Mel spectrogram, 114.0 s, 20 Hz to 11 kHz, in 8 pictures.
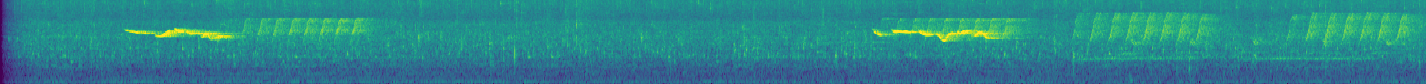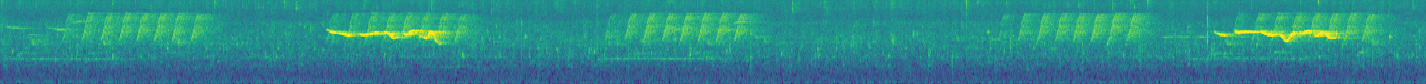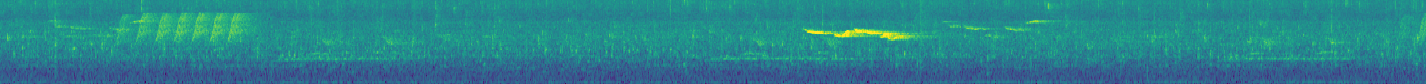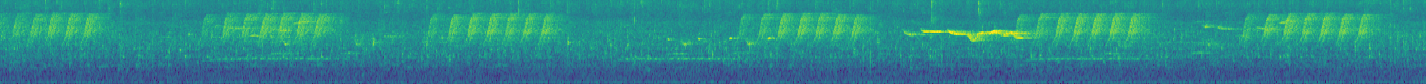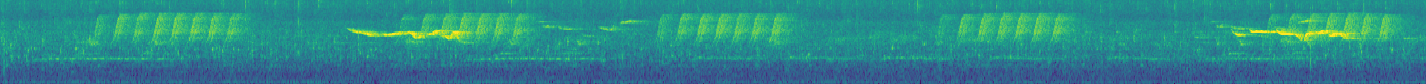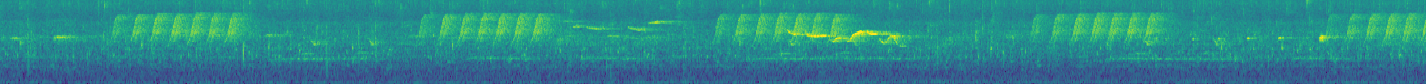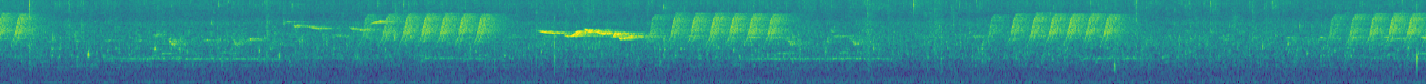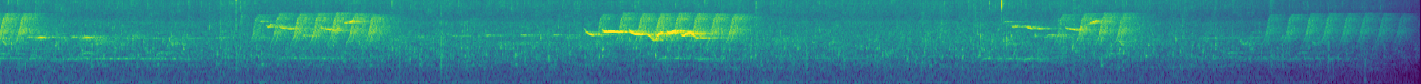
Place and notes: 種瓜路, 桃米里 - Stream and Birds
Birds called, stream
Zoom H2n MS+XY
Nantou County, Taiwan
